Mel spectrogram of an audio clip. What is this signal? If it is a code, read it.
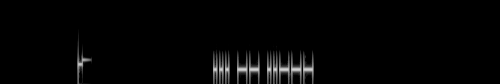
Morse code, heard as a keyed tone, about 39 wpm, 700 Hz. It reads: SM2
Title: Callsign Prefixes for Top 25 DXCC - 40wpm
